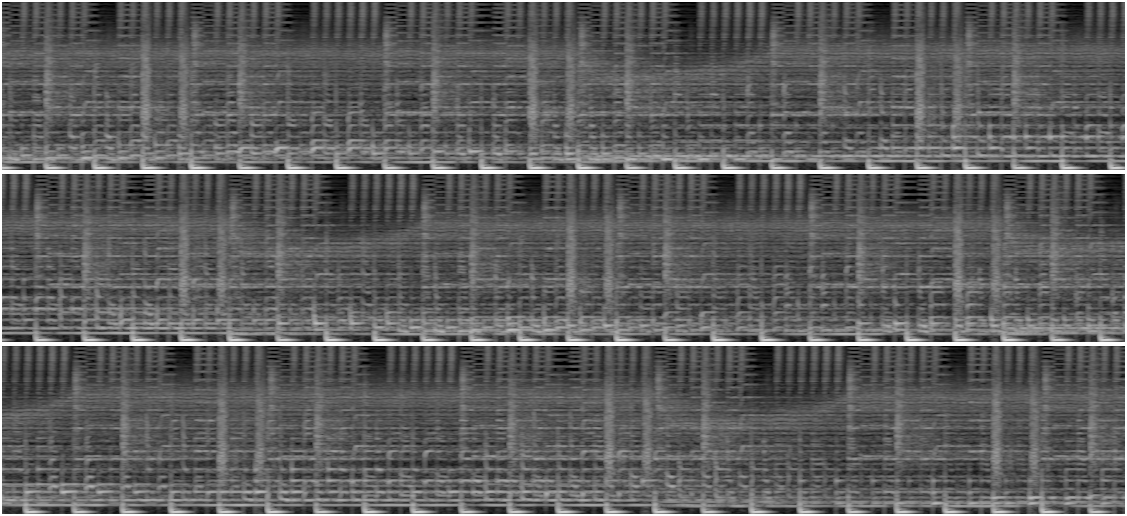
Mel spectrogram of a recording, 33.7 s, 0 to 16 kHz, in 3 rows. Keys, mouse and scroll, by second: 3.3 ctrl+0, 12.3 double click, 17.6 2.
